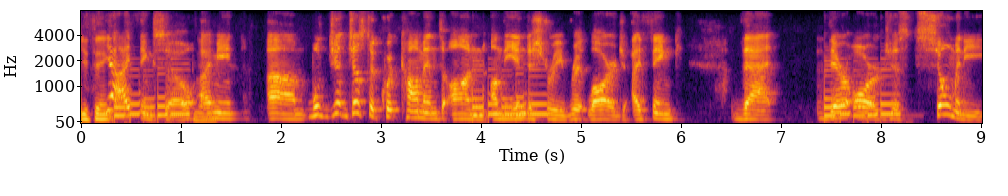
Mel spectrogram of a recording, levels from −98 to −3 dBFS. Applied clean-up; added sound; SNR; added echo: none; Guitar; 5 dB; none.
